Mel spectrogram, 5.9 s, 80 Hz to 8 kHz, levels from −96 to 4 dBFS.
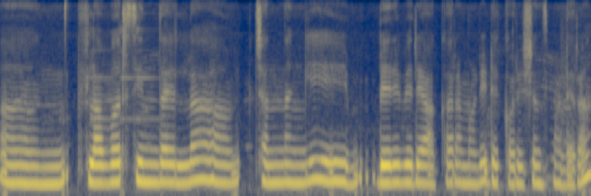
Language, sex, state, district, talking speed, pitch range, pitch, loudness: Kannada, female, Karnataka, Belgaum, 110 wpm, 225-240 Hz, 230 Hz, -17 LUFS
